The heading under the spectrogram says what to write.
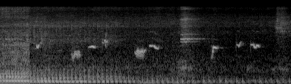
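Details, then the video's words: Yellow-vented bulbul singing in the rapid, continuous ropelan style: short whistled notes, some rising and some falling, come in quick irregular bursts after a passing motorcycle or engine roar fades, with a low engine hum underneath. "ROPELAN BURUNG TRUCUKAN PANJANG❗❗❗TRUCUKAN GACOR❗❗❗"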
